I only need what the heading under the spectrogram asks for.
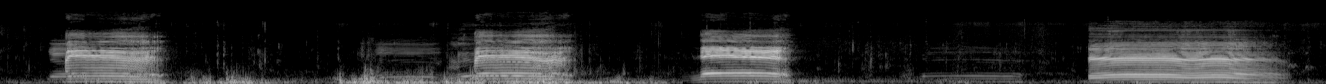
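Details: Group of tame female cows on a road by rice fields calling to the herd; several loud, harmonic-rich moos about a second long come in turn, with softer, lower lowing calls between them and a final longer bellow.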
